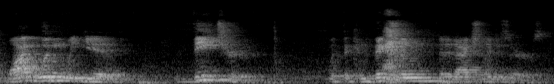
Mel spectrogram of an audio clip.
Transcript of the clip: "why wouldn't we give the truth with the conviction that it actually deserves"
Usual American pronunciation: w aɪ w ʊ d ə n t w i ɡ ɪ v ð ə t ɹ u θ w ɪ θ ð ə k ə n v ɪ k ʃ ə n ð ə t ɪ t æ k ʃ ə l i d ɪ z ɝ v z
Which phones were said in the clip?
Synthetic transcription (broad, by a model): w aɪ w ʊ d n t w i ɡ ɪ v ð ə t ɹ u θ w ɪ ð ə k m v ɪ k ʃ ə n ð ə t ɪ t æ k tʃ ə l i d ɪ z ɝ v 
